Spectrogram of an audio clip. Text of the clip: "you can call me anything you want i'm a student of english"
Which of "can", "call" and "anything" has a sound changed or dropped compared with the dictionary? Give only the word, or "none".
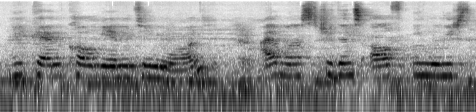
anything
